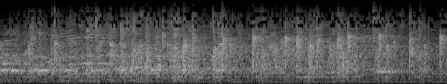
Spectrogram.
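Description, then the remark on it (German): An audience at a live performance applauding steadily after a story is told, many hands clapping in a dense, even wash of sound that stays loud and sustained throughout without pause. “Denn hört einmal, wie ein Publikum so klingen kann nach einer fein erzählten Geschichte.”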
